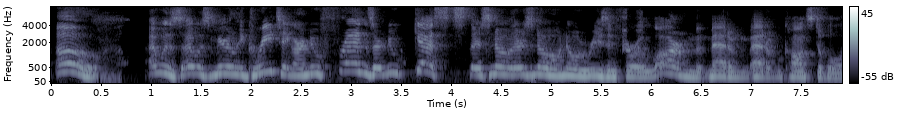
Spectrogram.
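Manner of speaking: high-pitched mock innocence, easing down; smooth it over with hammed-up innocence; innocent placating. Troublemaker placates the angry constable.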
